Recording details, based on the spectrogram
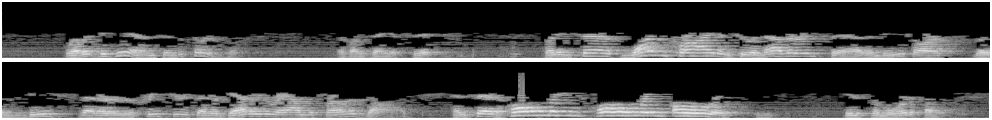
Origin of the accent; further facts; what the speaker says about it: Farmington, West Virginia, United States; I grew up just outside of Farmington, West Virginia, probably about 15 miles, maybe 17 miles from Farmington.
